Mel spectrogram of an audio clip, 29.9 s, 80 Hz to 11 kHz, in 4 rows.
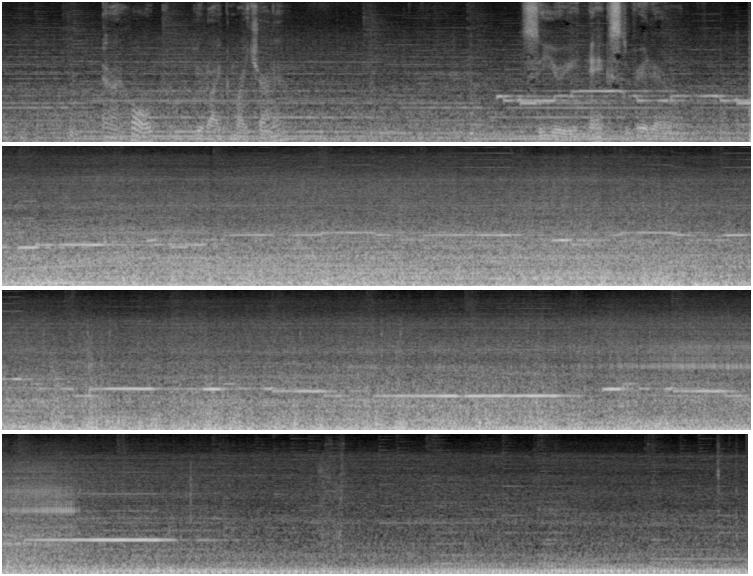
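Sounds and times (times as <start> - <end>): thin high held notes: 0.0 - 29.9
wind rush: 7.5 - 27.0
scooter engine running: 7.5 - 29.9.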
